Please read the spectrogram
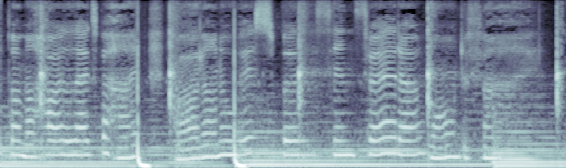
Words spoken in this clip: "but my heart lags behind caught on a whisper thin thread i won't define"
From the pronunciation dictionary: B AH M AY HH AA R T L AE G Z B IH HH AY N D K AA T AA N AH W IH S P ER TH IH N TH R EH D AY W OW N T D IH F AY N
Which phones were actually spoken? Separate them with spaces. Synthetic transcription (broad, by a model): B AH M AY HH AA R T L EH G Z B IH HH AY N D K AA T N AH W IH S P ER S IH N TH R EH D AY W OW N T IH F AY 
